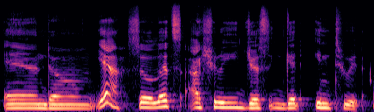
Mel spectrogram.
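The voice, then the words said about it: Nigerian accent slipping in. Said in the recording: “my Nigerian accent just came”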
